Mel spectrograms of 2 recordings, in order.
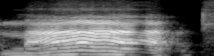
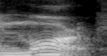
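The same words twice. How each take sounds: First: Loud, higher "Mark" with a cawing long "ah"; "Mark" with a drawn-out open "ah"; crow-like vowel. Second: "Mork" with an American-style "or" vowel; "Mark" turned into "Mork"; American mispronunciation. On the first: Shown as a demonstration. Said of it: "like a crow". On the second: Retold or imitated. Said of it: "And they say".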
